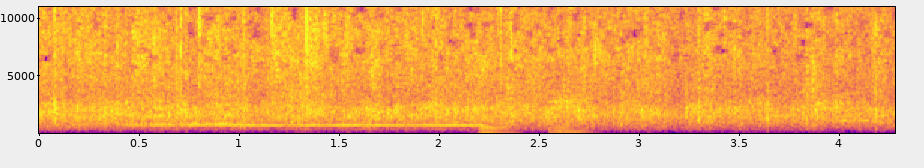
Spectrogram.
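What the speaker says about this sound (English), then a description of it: "Give you a round of applause." A sustained round of applause, dense steady clapping throughout, with a brief electronic tone and a couple of thumps partway through.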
